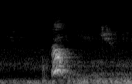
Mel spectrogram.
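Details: A female French Bulldog, excited at seeing a bunny across the fence, gives a single short, high yip of excitement.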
